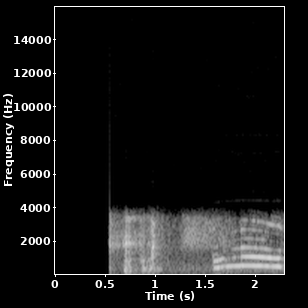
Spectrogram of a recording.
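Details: Male domestic cat, kept indoors and not feeling well, during a play session: a short noisy burst, then a drawn-out tonal meow that rises slightly and holds steady before ending, with faint background noise.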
